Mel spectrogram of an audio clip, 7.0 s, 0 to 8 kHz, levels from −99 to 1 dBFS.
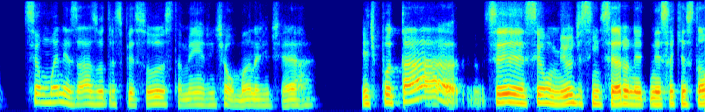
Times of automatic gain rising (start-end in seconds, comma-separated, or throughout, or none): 0.20-3.10, 3.81-7.05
